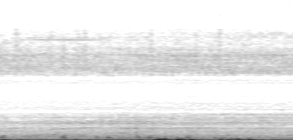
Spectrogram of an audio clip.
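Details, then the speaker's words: Older GE washing machine after replacing the failed drive motor and fitting the drive belt: low steady hum as the tub spins smoothly, no knocking, scraping or grinding; normal spin, confirming the old motor was the fault. "see the tub spined in there that was a motor"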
